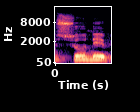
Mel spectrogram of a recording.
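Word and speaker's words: sudip: মনে রাখবেন, সুডিপ, এখানে ডি যে শব্দটা, ডি শব্দটাকে বাংলাতে দ ব্যবহার করতে হয়, কারণ মালয়েশিয়ানরা এই ডি, ডি শব্দটা ডি ডি উচ্চারণ করে এবং টি শব্দটাকে ত উচ্চারণ করে।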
